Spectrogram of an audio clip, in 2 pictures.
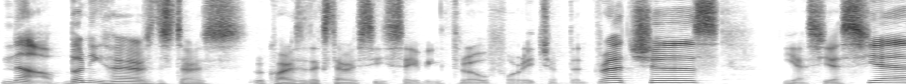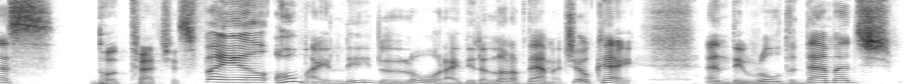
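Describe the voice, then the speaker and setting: A man's voice: mid-range voice, expressive, measured pace, a bit bright. A man playing a solo tabletop game, reading the dungeon narration aloud and musing about his moves between turns, humming to himself now and then. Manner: muses aloud, hums tunes between turns.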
